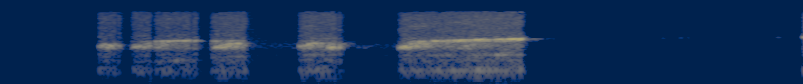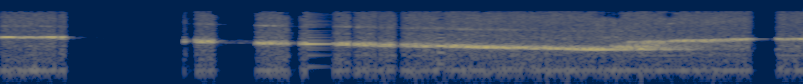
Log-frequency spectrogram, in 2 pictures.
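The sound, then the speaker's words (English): Police sirens outside, faint and choppy, first in short broken bursts, then a longer wailing tone that slides down and rises again. “I can hear some police sirens. Let's hope he's not those outside.”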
